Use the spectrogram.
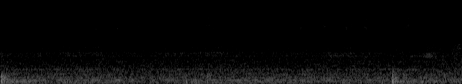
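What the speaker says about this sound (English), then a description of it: "I'm just going to draw 4 quarter notes in there." Faint scratching of a pen drawing quarter notes on a music staff, steady soft strokes with one small tap near the end, close and quiet with no voices.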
